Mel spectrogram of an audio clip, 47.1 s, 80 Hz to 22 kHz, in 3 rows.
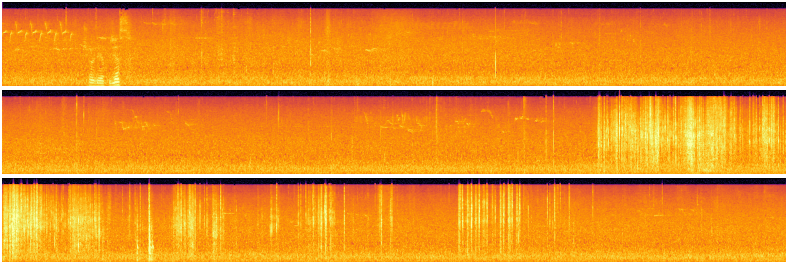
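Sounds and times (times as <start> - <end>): paper towel crinkling: 27.5 - 38.2, 40.5 - 42.7.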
